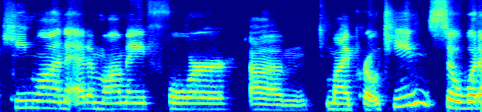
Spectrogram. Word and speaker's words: edamame: I use a lot of like quinoa and edamame for my protein.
